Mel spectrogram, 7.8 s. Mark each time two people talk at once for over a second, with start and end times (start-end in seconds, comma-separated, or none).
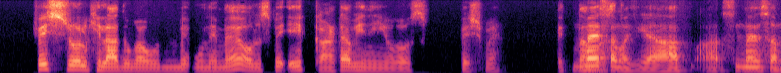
none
